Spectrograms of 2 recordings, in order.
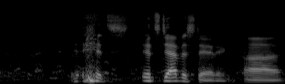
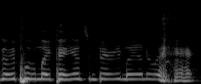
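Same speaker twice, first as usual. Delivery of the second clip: put-on much higher, small childish confession; little kid voice; 12 semitones higher than usual. Boy caught by dad at night, high small confession.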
